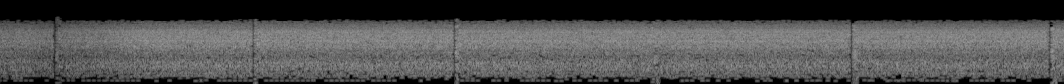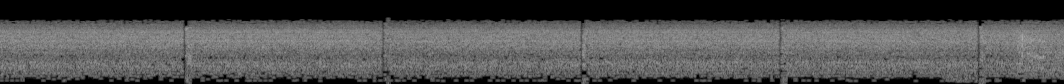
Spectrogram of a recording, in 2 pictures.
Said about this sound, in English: Yeah, no, I turned off the squelch. So, the static you're hearing is not because of the squelch, but...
